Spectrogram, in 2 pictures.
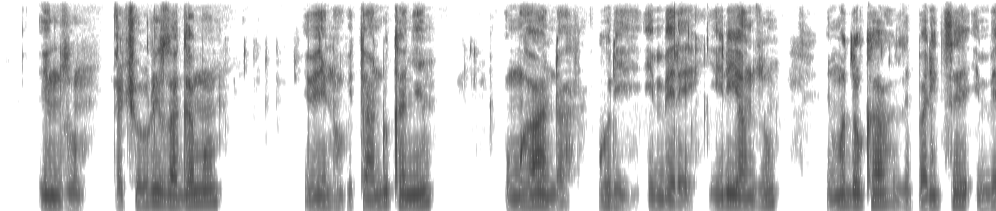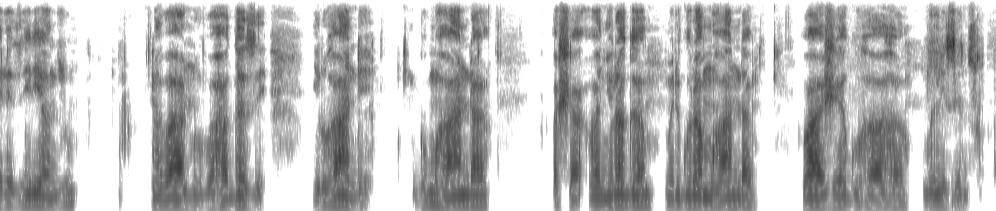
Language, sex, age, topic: Kinyarwanda, male, 25-35, finance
